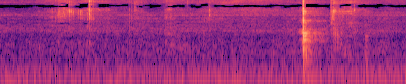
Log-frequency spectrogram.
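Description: Biting into and chewing a charred, campfire-roasted hot dog, with one sharp click about one and a half seconds in, over a steady low outdoor rumble.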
